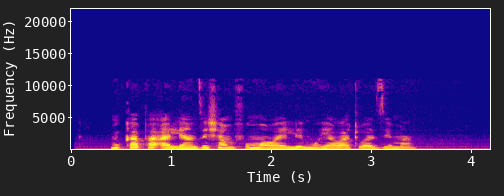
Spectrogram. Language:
Swahili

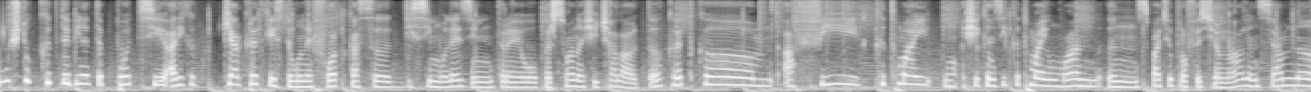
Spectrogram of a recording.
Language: Romanian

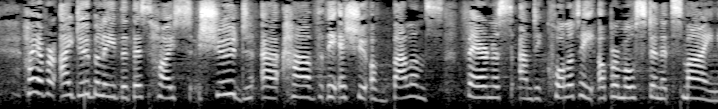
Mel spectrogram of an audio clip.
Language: English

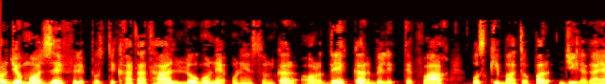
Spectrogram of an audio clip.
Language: Urdu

